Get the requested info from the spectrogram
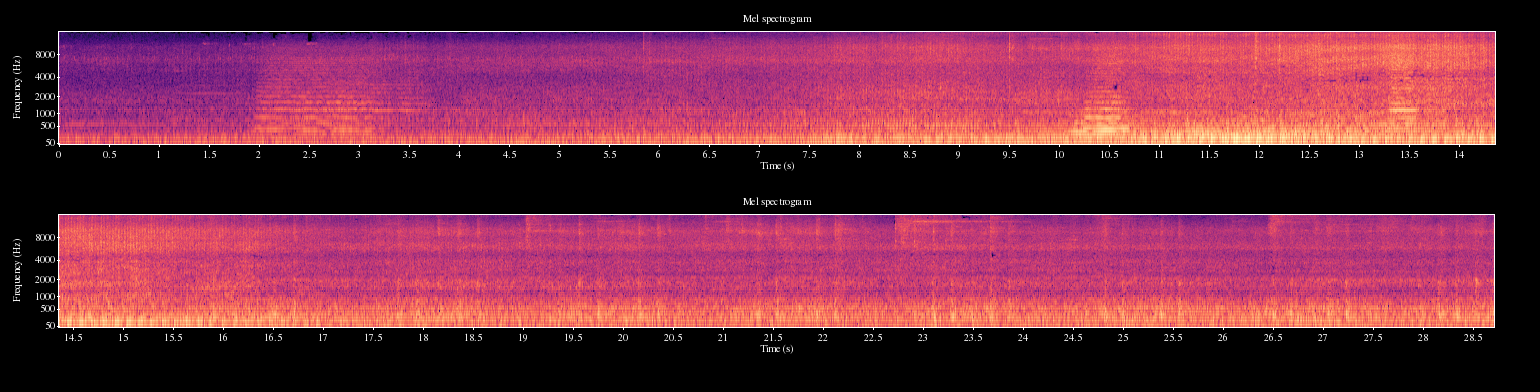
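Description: Diesel-hauled passenger train passing close by. Its multi-tone horn sounds one longer blast about two seconds in, then two short blasts a few seconds apart. The locomotive's deep engine rumble peaks as it goes by, then the coaches roll past with a steady clickety-clack of wheels over rail joints.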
